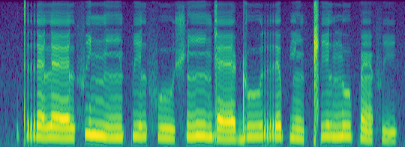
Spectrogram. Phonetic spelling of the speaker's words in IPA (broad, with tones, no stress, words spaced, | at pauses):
trɛ˨lɛː˨lfi˦ɲĩː˨ pi˦lfuː˨ ʃĩː˦ɡɛː˨ ɖuː˦rɘ˦pjĩ˨ ǁi˦ln̪u˦pɛ̃˨ fi˨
